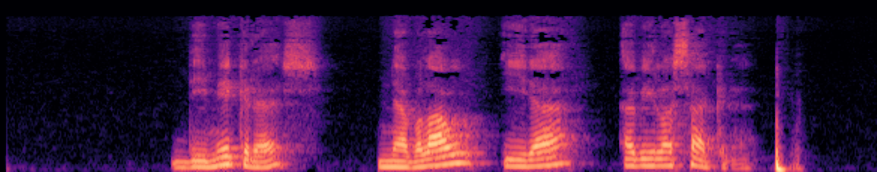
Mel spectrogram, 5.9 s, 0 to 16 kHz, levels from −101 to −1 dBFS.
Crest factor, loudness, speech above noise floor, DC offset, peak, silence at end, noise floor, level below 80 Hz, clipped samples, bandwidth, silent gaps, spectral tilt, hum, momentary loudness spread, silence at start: 20 dB; -20 LUFS; 58 dB; under 0.1%; 0 dBFS; 0.5 s; -77 dBFS; -32 dBFS; under 0.1%; 11 kHz; none; -7 dB/octave; none; 14 LU; 1.15 s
